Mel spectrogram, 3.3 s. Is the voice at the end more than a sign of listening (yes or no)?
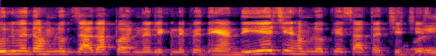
yes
